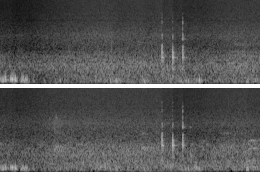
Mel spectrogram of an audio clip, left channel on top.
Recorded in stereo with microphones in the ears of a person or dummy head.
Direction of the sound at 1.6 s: Centre (ahead or behind).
